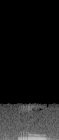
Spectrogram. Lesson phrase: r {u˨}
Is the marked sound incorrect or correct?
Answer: incorrect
